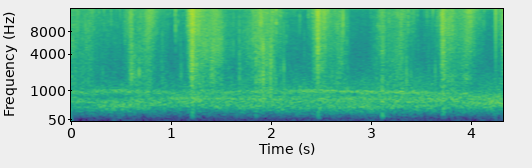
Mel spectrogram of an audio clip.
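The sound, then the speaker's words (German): Small, soft, careful footsteps of a person slowly approaching, avoiding any hasty movement, treading evenly over a gravelly or grassy surface, each step a light crunch at a steady, unhurried pace against a constant background hiss. “ging mit kleinen, vorsichtigen Schritten näher und vermied jede hastige Bewegung.”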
